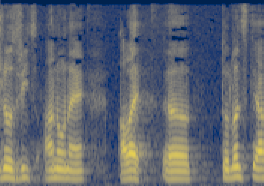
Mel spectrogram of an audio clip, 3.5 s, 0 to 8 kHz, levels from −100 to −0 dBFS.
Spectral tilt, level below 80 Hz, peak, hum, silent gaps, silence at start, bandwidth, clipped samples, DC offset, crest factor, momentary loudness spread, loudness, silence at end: -6 dB/octave; -66 dBFS; -6 dBFS; none; none; 0 s; 7.6 kHz; under 0.1%; under 0.1%; 14 dB; 11 LU; -21 LUFS; 0 s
